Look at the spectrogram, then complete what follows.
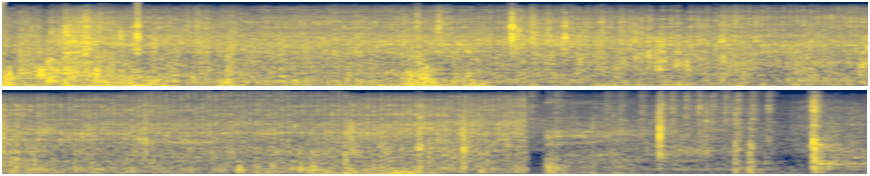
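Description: Bicycle riding along a dirt trail: the tyres rumble and the bike rattles and clicks over bumps. It is loudest in the first couple of seconds and eases off after that.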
